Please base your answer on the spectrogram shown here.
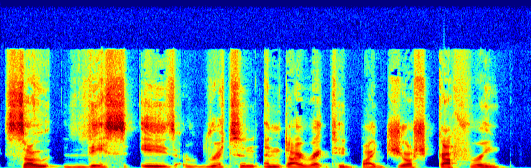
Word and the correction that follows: Guffey: Um, uh, oh, no, there's no R. I'm an idiot. It's Guffey right? I believe so. I feel that's how you pronounce it. Josh Guffey, right?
